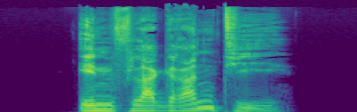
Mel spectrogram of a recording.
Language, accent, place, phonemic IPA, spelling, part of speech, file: German, Germany, Berlin, /ɪn flaˈɡʁanti/, in flagranti, adverb, De-in flagranti.ogg
- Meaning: in flagrante delicto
